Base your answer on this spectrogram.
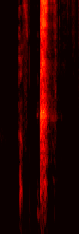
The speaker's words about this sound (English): Bless you.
